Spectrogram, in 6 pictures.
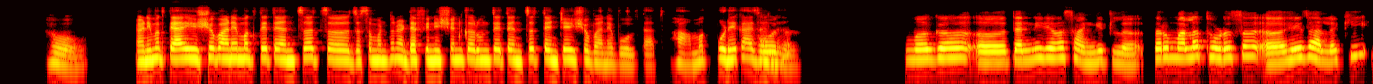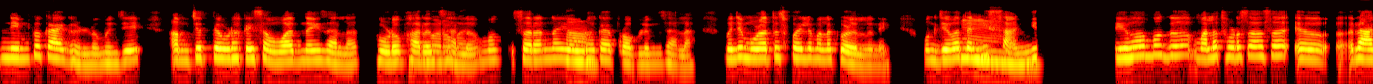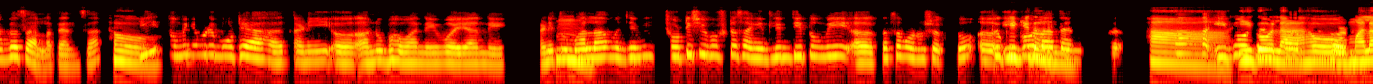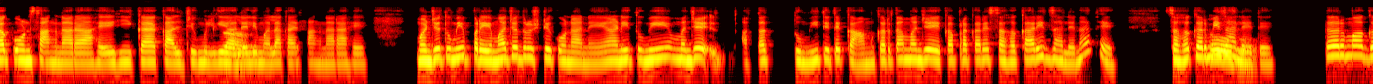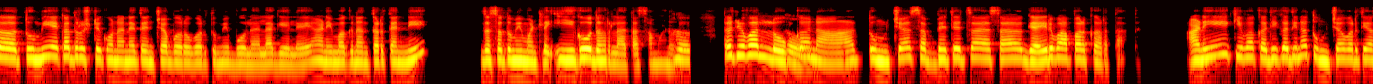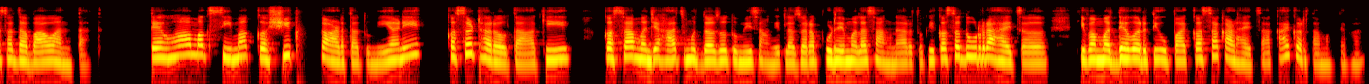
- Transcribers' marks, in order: tapping; in English: "डेफिनेशन"; other background noise; in English: "इगोला"; in English: "इगोला"; in English: "इगो"; in English: "इगो"
- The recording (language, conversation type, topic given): Marathi, podcast, ठामपणा आणि सभ्यतेतला समतोल तुम्ही कसा साधता?
- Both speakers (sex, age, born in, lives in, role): female, 35-39, India, United States, host; female, 40-44, India, India, guest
